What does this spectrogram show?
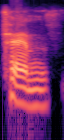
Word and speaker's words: Thames: river of London but it's actually pronounced Thames the River Thames yeah yeah but you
